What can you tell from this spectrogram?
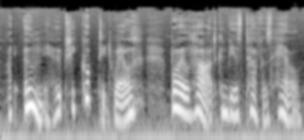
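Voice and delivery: ordinary delivery, nothing marked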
